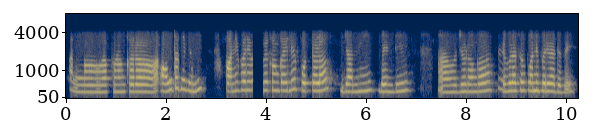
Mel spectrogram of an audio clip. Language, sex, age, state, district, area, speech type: Odia, female, 18-30, Odisha, Bhadrak, rural, conversation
